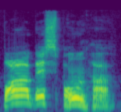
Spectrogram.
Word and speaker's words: Bob Esponja: SquarePants they call it Bob is bonha yeah in Spanish the J's pronounced like a h i know that much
